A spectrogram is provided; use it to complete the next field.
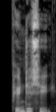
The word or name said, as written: PYNTESYGE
